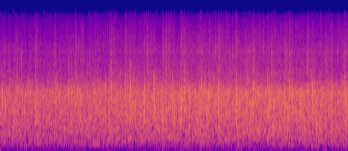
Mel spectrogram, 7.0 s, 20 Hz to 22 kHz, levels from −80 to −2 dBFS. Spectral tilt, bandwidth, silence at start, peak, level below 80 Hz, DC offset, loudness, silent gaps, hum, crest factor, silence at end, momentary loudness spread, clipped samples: -0.5 dB/octave; 17 kHz; 0 s; -6 dBFS; -64 dBFS; under 0.1%; -23 LUFS; none; none; 20 dB; 0 s; 3 LU; under 0.1%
